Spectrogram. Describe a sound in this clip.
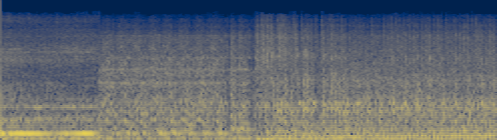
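A large diesel engine starts and rumbles steadily.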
